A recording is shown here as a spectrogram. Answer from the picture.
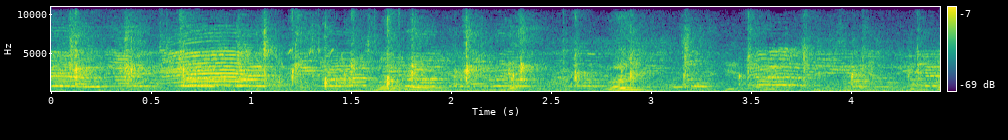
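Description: Several voices of players and spectators talking and calling out at once around a softball field, none of it clear words, over a steady low rumble.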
